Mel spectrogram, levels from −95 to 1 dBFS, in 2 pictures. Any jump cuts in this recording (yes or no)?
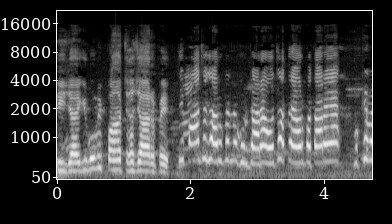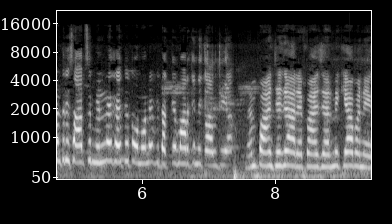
yes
